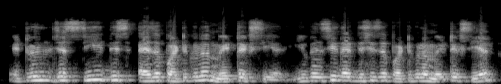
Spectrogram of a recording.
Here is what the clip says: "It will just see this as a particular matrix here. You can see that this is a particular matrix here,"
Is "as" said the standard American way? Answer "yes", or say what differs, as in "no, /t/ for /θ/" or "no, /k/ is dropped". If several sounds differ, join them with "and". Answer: yes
